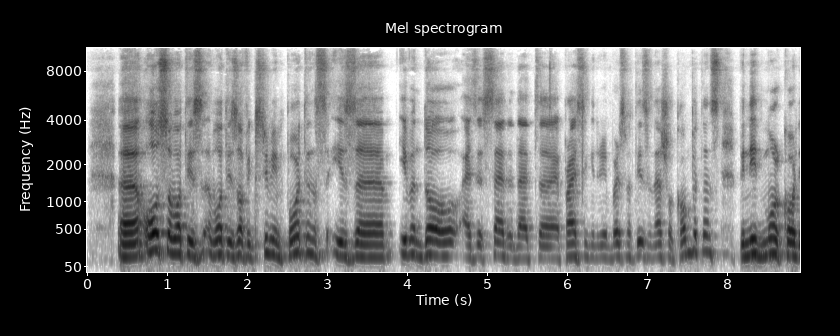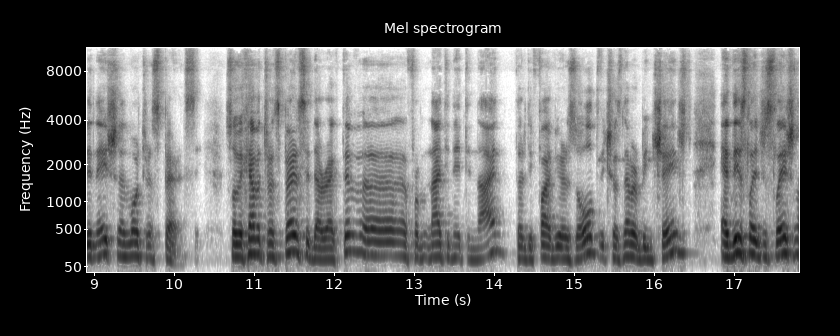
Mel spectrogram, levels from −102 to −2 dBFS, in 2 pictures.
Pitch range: 130-160 Hz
